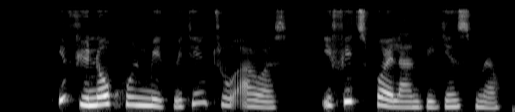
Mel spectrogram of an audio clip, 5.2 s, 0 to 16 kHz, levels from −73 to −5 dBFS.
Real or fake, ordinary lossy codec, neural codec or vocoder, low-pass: real; none; none; 10.8 kHz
